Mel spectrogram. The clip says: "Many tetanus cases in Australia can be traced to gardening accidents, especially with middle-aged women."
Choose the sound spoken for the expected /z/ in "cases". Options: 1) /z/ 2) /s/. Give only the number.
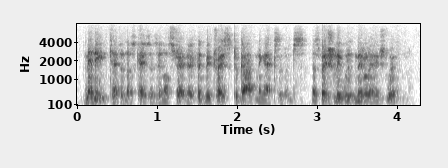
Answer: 1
